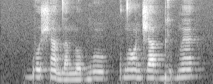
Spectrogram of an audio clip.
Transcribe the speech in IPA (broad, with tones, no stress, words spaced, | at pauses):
bo˦ʃã˦˨ da˨no˨bũ˧ | dɔ̃˧ d͡ʒa˧ ɡ͡bi˧bɛ̃˦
